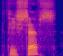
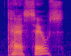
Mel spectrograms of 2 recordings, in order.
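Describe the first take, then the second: First: It is said in modern Greek pronunciation. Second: It is said in classical Attic Greek pronunciation. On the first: "modern Greek pronunciation of the same name" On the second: "classical Attic pronunciation"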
